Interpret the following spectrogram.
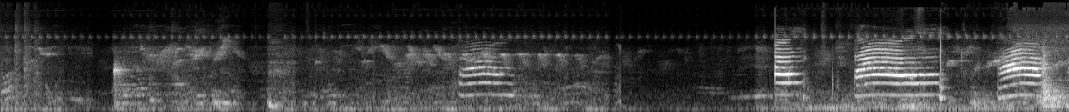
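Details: House cat that came to a person in the morning while tea was being drunk, giving several drawn-out, rising then falling meows in the second half, with faint background noise and a quiet voice earlier.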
